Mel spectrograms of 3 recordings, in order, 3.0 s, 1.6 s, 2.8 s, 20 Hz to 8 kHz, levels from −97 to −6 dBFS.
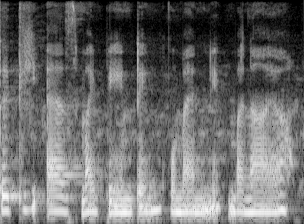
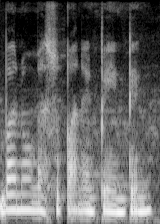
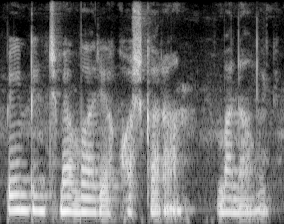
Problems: constant background noise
